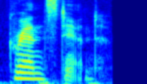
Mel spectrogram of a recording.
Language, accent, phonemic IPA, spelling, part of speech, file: English, US, /ˈɡɹæn(d)stænd/, grandstand, noun / verb, En-us-grandstand.ogg
- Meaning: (noun) 1. The seating area at a stadium or arena; the bleachers 2. The audience at a public event; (verb) To behave dramatically or showily to impress an audience or observers; to pander to a crowd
